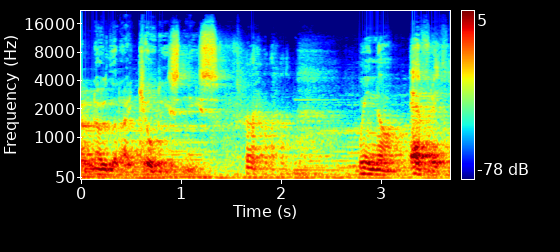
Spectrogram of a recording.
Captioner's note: laughing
